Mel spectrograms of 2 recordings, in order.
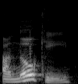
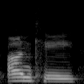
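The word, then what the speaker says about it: אנכי: It's pronounced Anoki, but there's no vowel there as a Vav. You could see it as Anki, and it basically means I am.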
